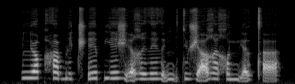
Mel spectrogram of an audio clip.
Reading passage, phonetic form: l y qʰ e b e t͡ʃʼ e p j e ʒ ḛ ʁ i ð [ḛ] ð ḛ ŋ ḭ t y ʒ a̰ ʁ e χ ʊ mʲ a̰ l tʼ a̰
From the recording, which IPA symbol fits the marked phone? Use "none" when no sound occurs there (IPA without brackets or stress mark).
e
